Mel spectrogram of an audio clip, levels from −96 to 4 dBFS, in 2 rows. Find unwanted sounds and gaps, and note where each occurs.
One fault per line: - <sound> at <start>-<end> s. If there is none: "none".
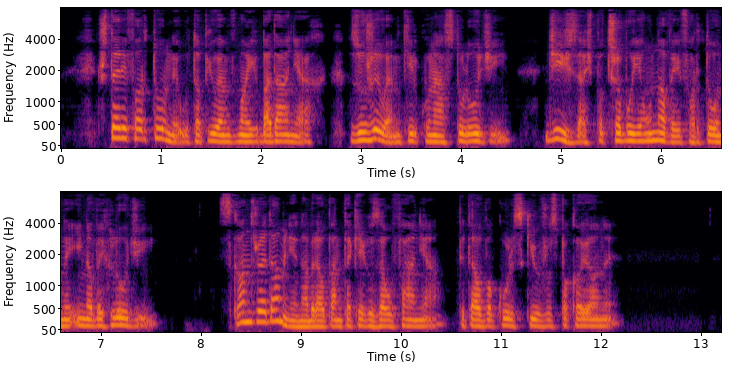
none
